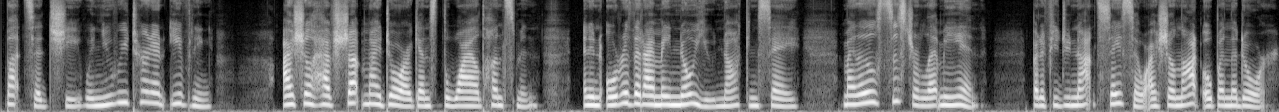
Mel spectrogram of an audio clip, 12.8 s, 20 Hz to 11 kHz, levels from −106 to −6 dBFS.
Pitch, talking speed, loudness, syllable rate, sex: 235 Hz, 225 wpm, -18 LUFS, 5.5 syllables/s, female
